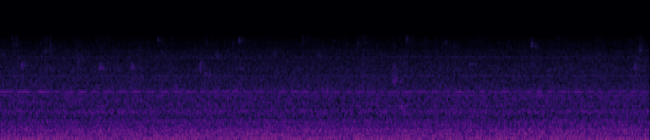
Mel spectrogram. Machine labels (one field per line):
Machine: pump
